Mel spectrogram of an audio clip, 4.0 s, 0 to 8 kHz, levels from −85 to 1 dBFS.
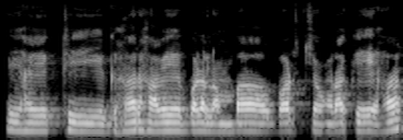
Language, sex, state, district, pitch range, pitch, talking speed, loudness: Chhattisgarhi, male, Chhattisgarh, Sarguja, 125-130 Hz, 130 Hz, 180 wpm, -19 LUFS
